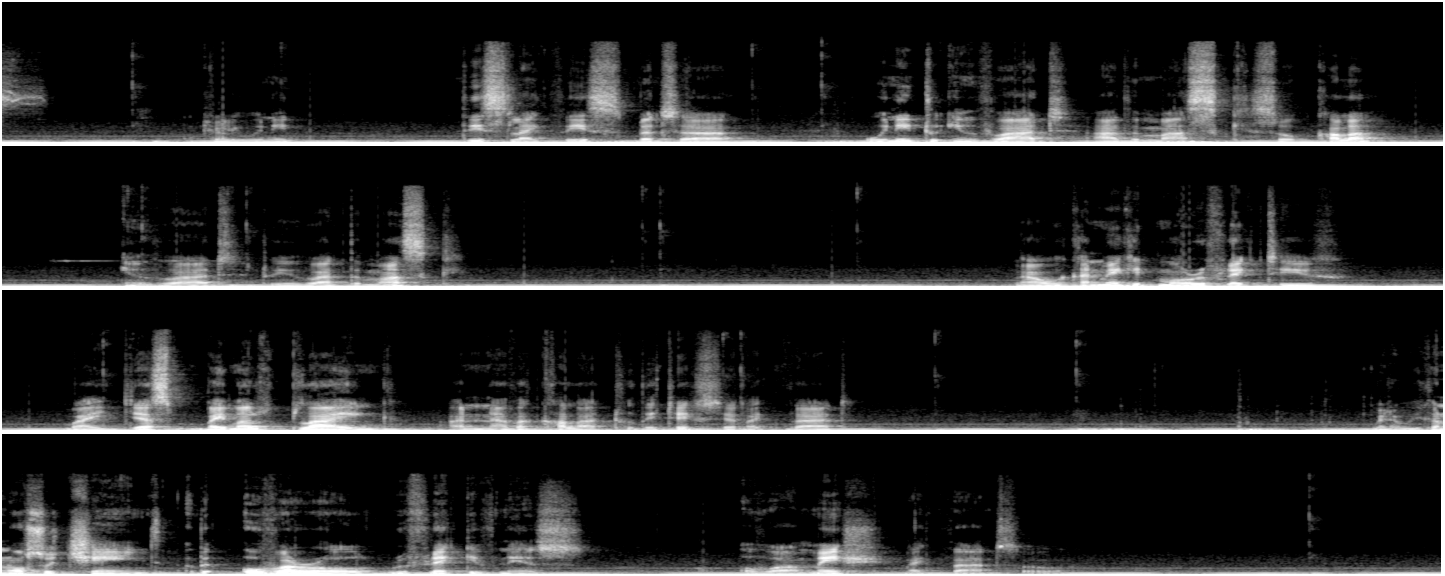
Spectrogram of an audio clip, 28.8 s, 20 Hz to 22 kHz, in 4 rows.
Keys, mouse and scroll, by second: 3.1 `, 3.7 click, 3.8 click, 5.9 shift+a, 8.4 click, 18.0 click, 20.6 `, 22.2 click.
